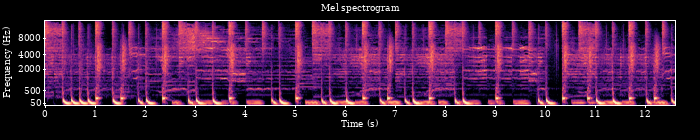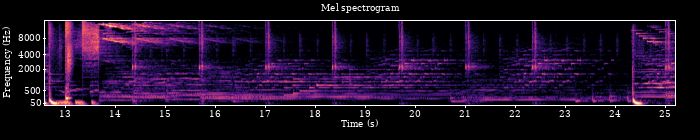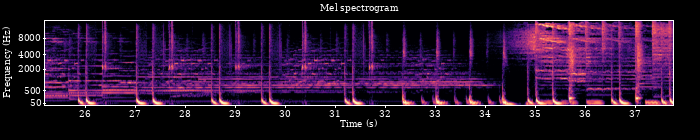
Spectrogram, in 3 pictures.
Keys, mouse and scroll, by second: 5.5 shift+middle click, 6.4-8.9 drag, 8.9-10.5 middle drag, 10.5 u, 12.6-14.7 drag, 15.5-18.2 middle drag, 18.2 click, 20.5 2, 21.6-24.8 middle drag, 25.5 u, 25.7-26.9 shift+middle drag, 26.9-27.9 drag, 27.9 a, 29.2 scroll down 3, 29.4 shift+middle click, 29.7 Tab, 30.6-31.7 middle drag, 31.7 scroll up 4, 31.9 shift+middle click, 32.6 click, 33.5 middle click, 33.8-34.6 scroll down 2, 34.6-35.3 scroll down 1, 35.3 click, 35.6 Tab, 35.7 a.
